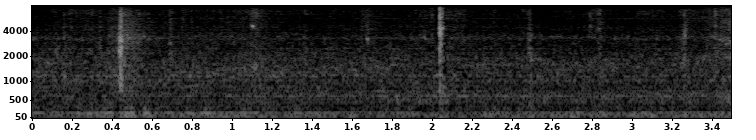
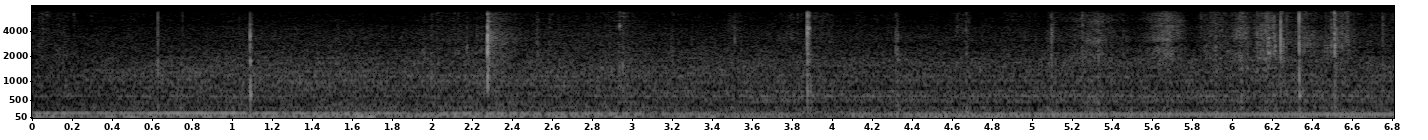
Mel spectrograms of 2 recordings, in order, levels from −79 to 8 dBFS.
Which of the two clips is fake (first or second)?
first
